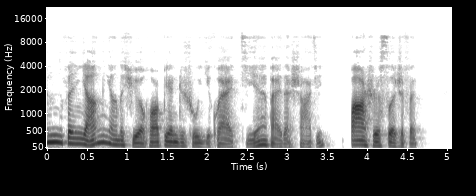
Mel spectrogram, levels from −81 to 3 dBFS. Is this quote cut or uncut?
cut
